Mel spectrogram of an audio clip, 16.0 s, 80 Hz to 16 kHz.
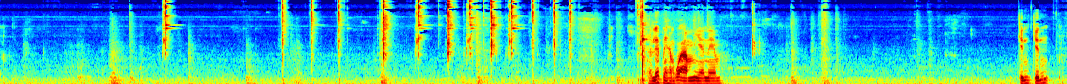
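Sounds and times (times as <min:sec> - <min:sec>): lighter lid metallic clicks: 0:04.2 - 0:08.6.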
